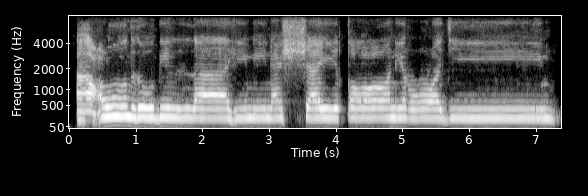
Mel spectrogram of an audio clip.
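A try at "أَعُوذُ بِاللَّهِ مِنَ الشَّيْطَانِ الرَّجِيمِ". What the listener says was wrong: Toknya jaharkan lagi, jangan ada nafas. Asyaito.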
